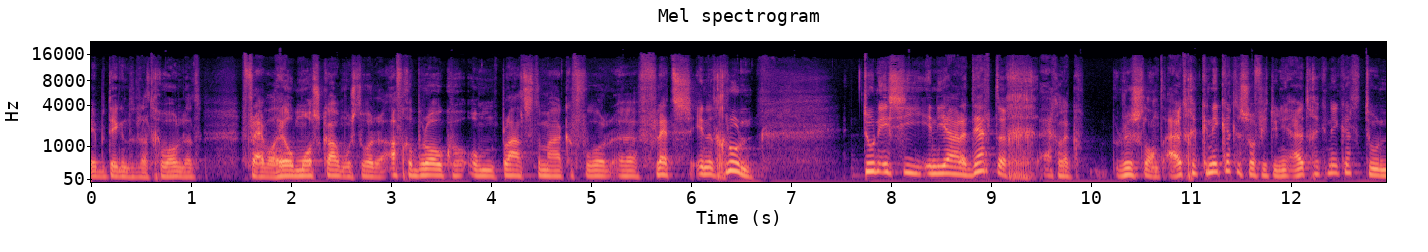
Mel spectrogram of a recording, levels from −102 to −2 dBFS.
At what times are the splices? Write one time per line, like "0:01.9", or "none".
none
